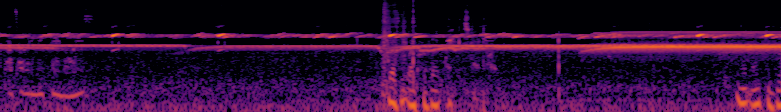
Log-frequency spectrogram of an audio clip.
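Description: Spring peeper frogs give steady high-pitched calls that run through the whole stretch. The sound is fairly close and continuous, with a few short clicks and handling noises. Someone speaks briefly over the calling.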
